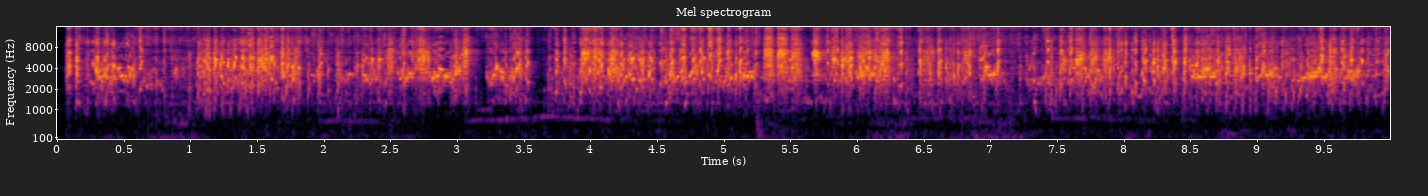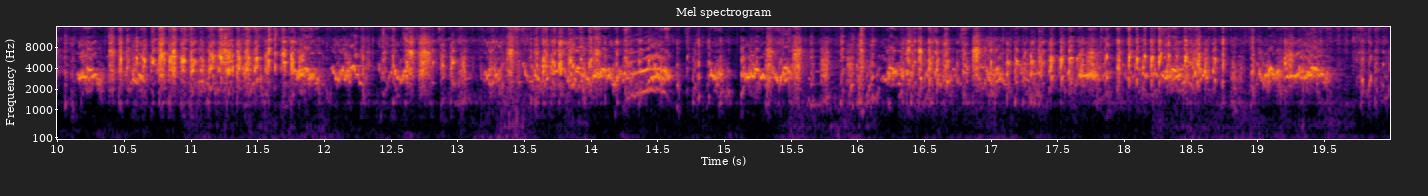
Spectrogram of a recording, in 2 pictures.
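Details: Pet budgies eating palak (spinach) keep up a constant high, scratchy chatter of chirps and warbles.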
